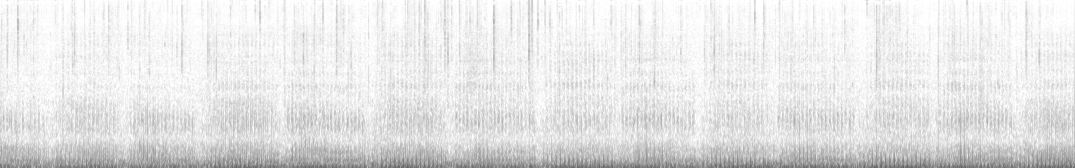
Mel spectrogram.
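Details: Relaxing blend of a purring cat and a crackling hearth fire: a rumbling purr rising and falling steadily roughly every second, with a busy sprinkle of sharp wood-fire pops on top.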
